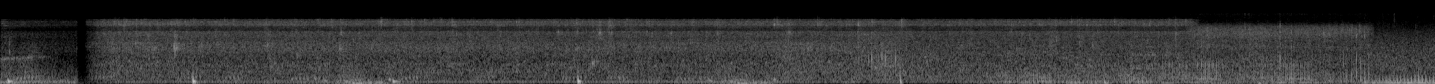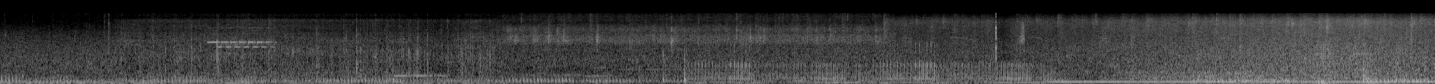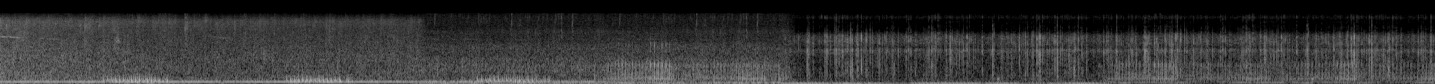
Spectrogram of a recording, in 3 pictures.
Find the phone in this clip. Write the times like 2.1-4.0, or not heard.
16.4-17.1.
